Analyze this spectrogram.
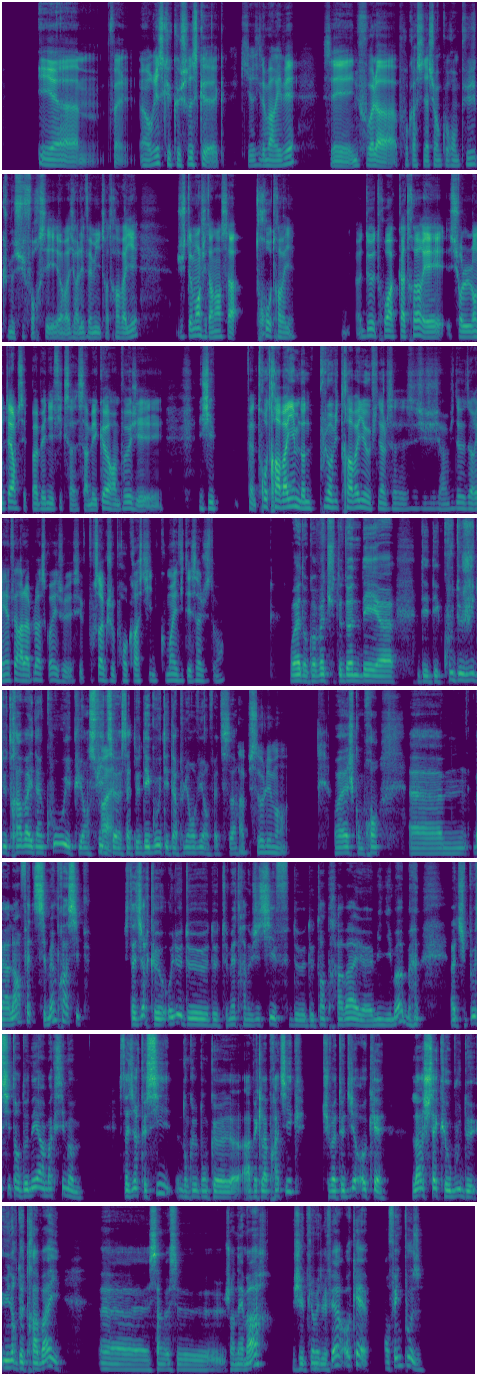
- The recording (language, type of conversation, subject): French, advice, Pourquoi ai-je tendance à procrastiner avant d’accomplir des tâches importantes ?
- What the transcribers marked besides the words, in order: stressed: "trop"; other background noise; chuckle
